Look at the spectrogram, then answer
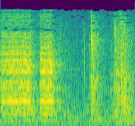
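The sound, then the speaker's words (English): A doorbell rings in a few short, uneven bursts, a bright, harsh buzzing tone that pulses on and off for about two seconds, with no voices. “The doorbell rings.”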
